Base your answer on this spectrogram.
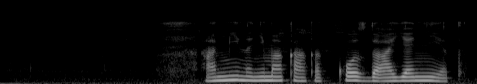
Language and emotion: Russian, angry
